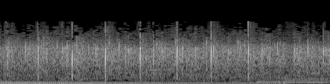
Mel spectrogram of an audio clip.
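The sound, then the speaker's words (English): A church audience gives a hand clap of praise to God, a dense wash of applause with sharper claps landing in a steady, fairly quick rhythm. The clapping stays loud and continuous throughout, with no voices standing out. “Give Him one more big hand clap of praise if you love Him tonight.”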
